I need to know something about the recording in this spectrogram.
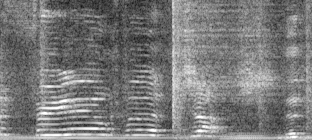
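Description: A female singer performing live with a small jazz band, keyboard, drums and double bass accompanying. She holds one wavering note, then sings a shorter one over steady low band notes.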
